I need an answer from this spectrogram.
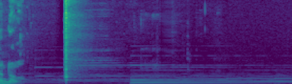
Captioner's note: clicking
